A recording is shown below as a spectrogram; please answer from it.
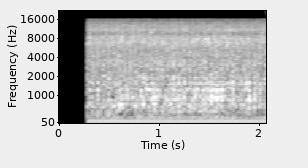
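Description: A propeller aircraft's engine running steadily, starting suddenly a moment in.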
